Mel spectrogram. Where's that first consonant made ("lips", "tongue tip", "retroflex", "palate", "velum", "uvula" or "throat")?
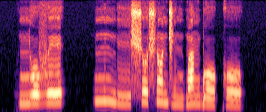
palate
